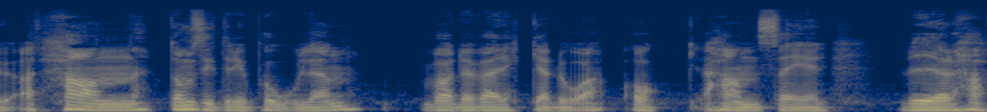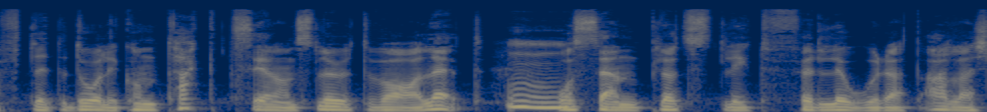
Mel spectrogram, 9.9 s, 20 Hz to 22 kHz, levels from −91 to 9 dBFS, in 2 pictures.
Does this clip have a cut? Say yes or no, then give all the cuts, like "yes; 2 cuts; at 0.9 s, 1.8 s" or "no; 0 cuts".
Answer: no; 0 cuts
